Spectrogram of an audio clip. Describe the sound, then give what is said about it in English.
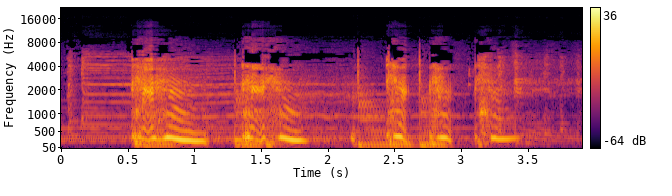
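A voice acts out a forced, theatrical cough and throat clearing: four short, voiced bursts in quick succession, fairly loud, with no other sounds around them. “then she forced her cough a little more so that he should suffer from remorse just the same.”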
